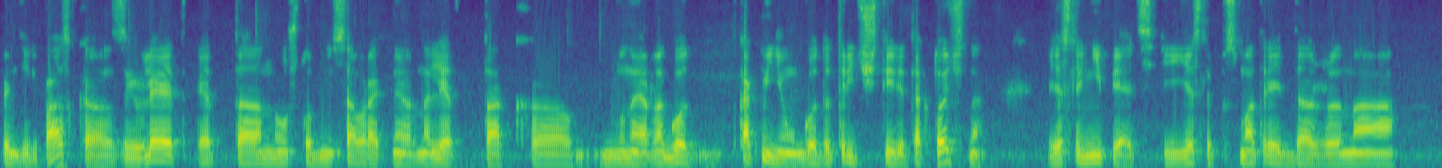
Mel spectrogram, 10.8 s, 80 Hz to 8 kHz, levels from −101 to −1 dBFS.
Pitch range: 70-85 Hz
